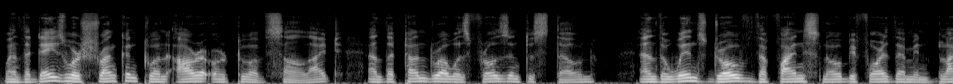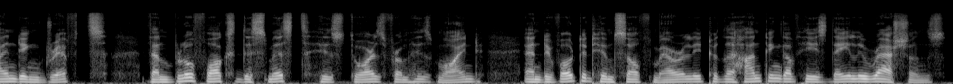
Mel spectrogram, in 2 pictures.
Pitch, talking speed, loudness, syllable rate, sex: 120 Hz, 160 wpm, -19 LUFS, 4.2 syllables/s, male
